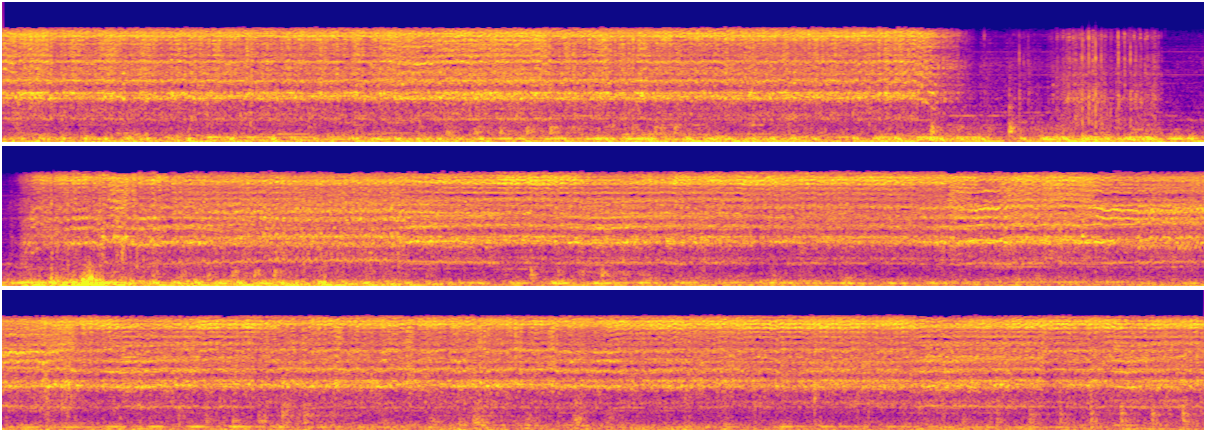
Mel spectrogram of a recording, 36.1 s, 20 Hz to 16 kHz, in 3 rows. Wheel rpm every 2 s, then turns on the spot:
170, 170, 170, 160, 120, 10, 130, 160, 170, 160, 160, 160, 160, 160, 160, 160, 170, 160.
10-12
